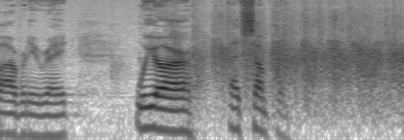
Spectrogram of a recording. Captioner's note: applause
